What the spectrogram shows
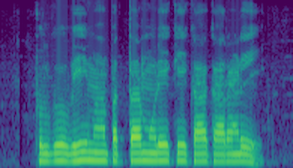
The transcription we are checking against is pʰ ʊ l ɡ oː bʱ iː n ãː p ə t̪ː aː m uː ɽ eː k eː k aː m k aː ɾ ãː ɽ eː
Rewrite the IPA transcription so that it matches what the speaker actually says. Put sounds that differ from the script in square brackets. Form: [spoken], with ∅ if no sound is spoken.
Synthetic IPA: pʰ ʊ l ɡ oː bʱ iː [m] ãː p ə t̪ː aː m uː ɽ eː k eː k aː [∅] k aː ɾ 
